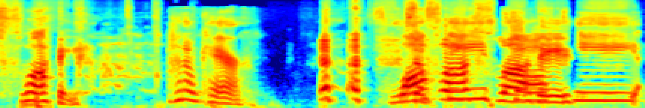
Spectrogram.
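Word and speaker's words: Flothe: His name is actually pronounced Flothy.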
